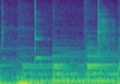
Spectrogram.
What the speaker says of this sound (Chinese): 一定要充分的搅拌，多搅拌一会儿，不然就容易结块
